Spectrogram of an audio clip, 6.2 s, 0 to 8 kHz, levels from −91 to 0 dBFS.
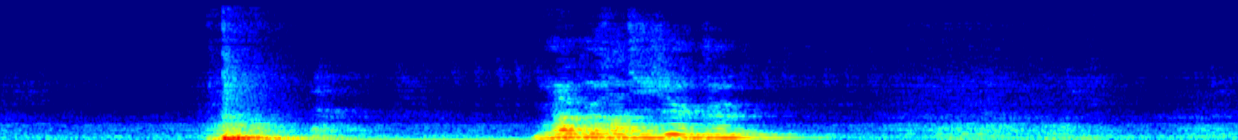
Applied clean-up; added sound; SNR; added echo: none; none; none; reverberation time 0.9 s.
